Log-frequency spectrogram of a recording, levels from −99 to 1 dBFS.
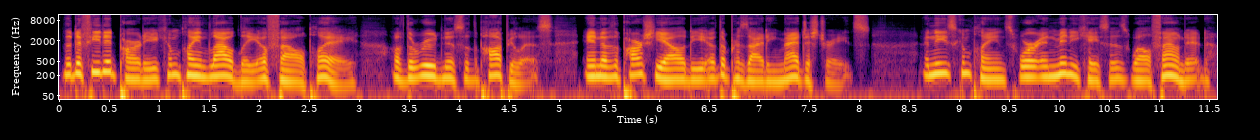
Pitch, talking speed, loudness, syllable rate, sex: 165 Hz, 160 wpm, -17 LUFS, 5.5 syllables/s, male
